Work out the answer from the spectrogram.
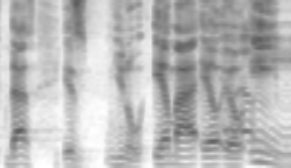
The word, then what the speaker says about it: Mille: that's is you know mi ll e but it's pronounced me I got it I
